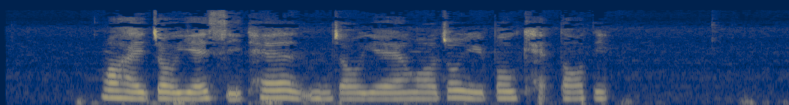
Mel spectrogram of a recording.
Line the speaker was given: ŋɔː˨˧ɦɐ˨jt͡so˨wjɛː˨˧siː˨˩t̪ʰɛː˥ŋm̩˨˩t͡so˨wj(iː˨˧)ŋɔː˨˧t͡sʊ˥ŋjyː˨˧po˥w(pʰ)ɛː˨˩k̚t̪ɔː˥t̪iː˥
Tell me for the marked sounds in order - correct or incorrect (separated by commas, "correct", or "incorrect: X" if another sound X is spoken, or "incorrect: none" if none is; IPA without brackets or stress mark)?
incorrect: ɛː˨˧, incorrect: kʰ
